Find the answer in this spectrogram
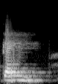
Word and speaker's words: cup: क्यों कप पढ़ रहे हैं? सी के बाद में यहां आ रहा है यू, इसलिए इसको पढ़ा जाएगा कप।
